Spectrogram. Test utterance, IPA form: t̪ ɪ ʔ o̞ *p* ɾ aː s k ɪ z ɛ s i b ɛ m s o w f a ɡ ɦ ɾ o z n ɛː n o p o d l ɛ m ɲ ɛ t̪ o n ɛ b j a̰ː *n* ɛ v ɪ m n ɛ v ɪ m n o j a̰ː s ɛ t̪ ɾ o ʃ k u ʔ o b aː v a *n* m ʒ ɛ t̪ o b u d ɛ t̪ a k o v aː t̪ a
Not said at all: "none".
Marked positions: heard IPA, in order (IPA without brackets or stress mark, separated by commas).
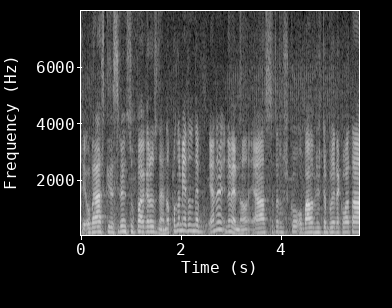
b, n, none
